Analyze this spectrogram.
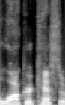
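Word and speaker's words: Walker Kessler: right that time yeah you got it the Walker Kester route and go to a school where he's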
